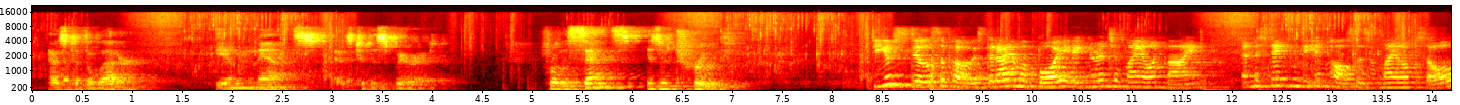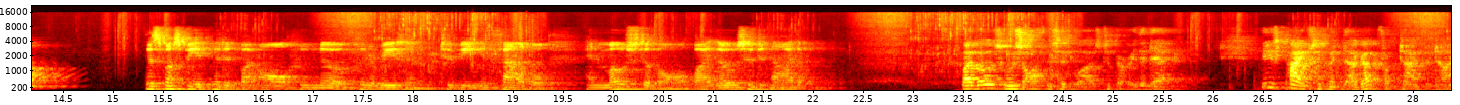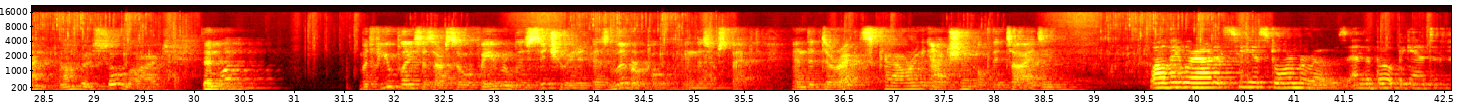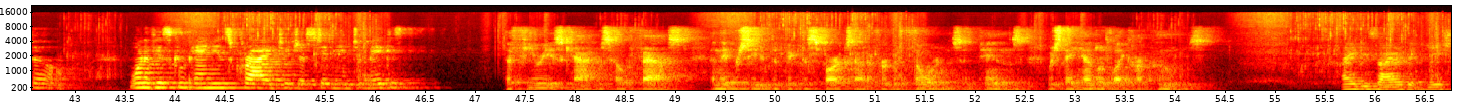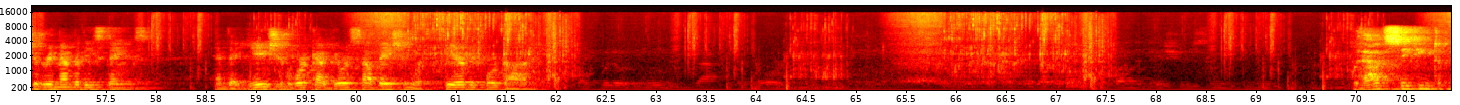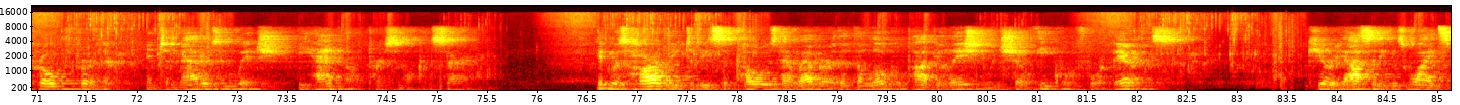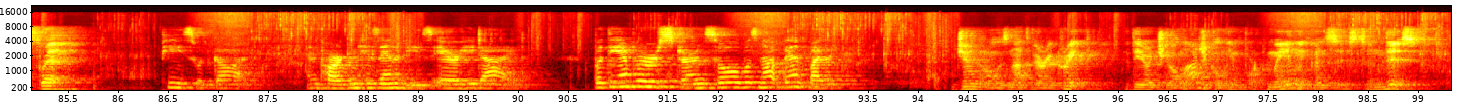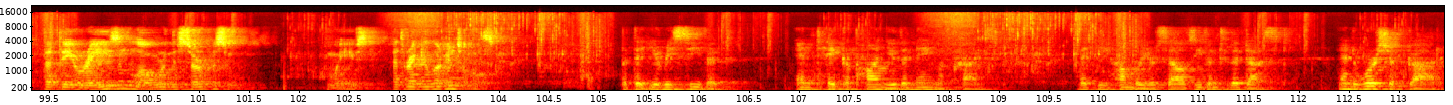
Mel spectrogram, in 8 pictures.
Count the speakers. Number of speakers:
10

